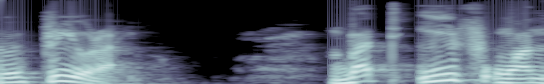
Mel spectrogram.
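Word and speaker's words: a priori: ইফ ওয়ান মে জাজ প্রি ওর আই এর উচ্চারণটা হবে প্রিরাই বাট ইফ ওয়ান মে জাজ যদি একজনকে জাজ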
